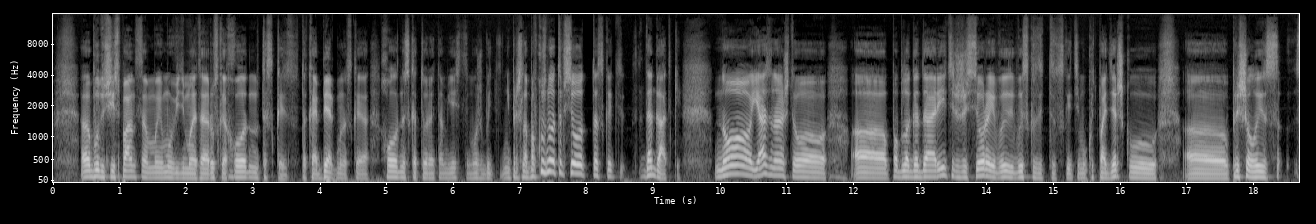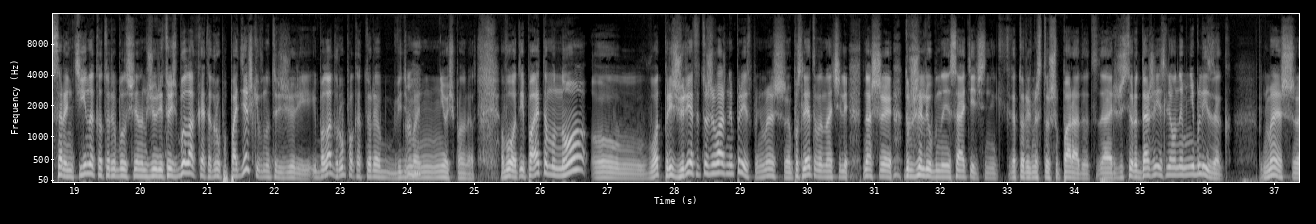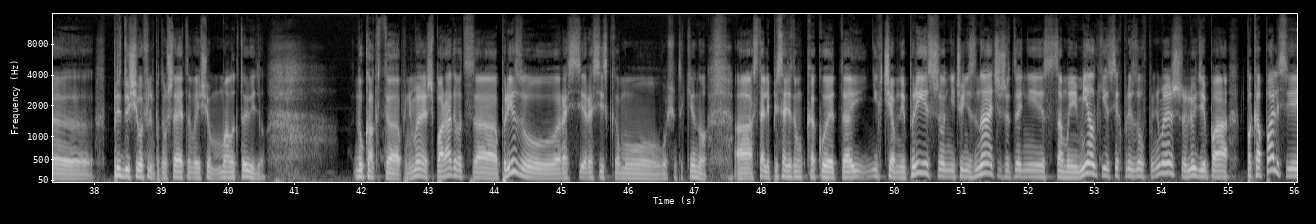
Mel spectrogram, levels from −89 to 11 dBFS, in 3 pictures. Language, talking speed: Russian, 155 wpm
